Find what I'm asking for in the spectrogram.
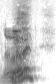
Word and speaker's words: Lewin: Did I say it right? – Lewin? – Yeah. Yes.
